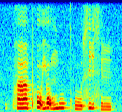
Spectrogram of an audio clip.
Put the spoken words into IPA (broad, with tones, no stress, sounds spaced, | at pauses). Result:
pʰ ã˦ pʰ ɔ̰˦˨ j ɔ̰˦˨ ŋ u˦ kʰ u˨ s ḭ˦˨ s ĩ˨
